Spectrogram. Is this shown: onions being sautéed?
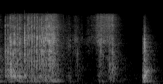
no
